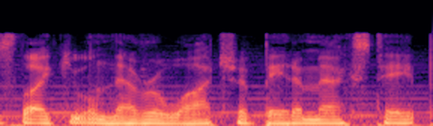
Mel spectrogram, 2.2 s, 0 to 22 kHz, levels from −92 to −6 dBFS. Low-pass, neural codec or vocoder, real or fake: 7.2 kHz; none; real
